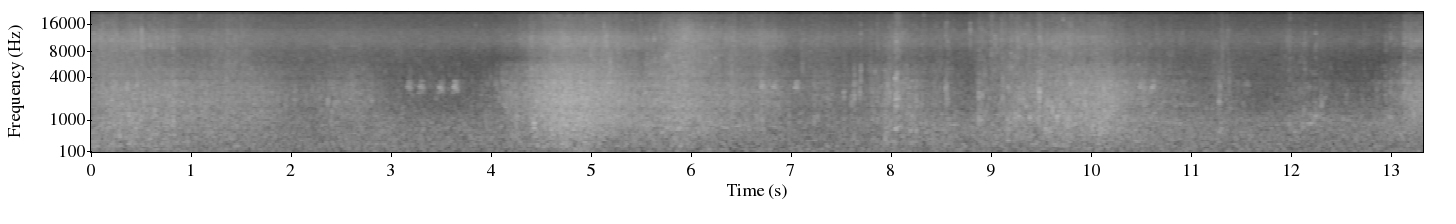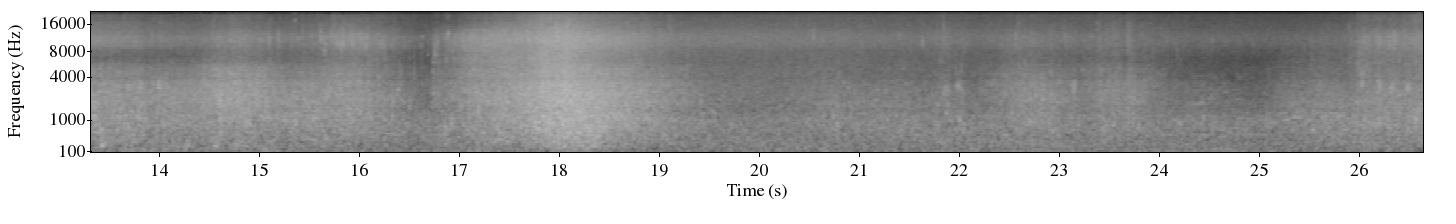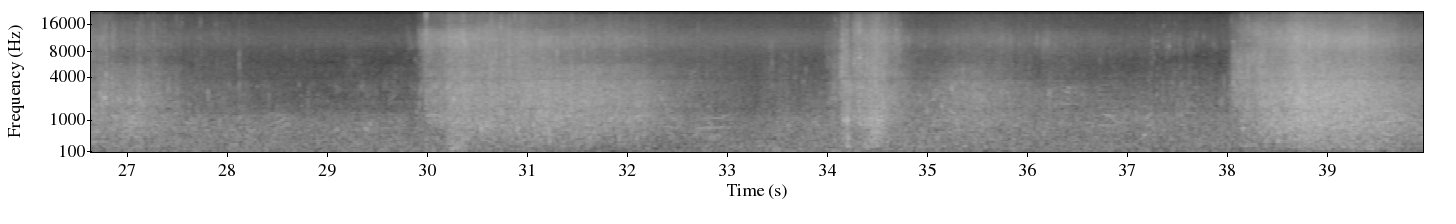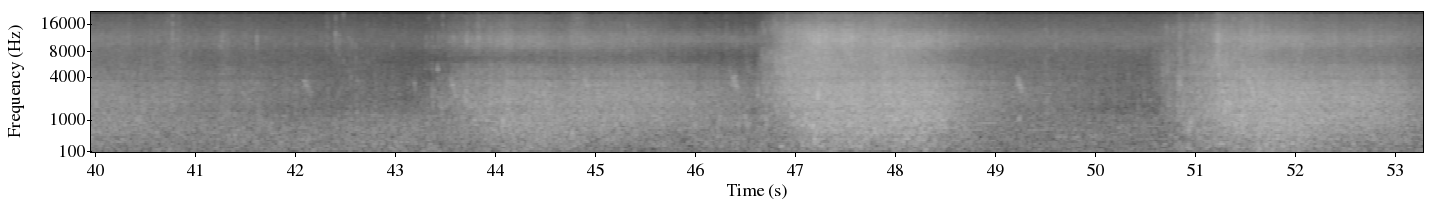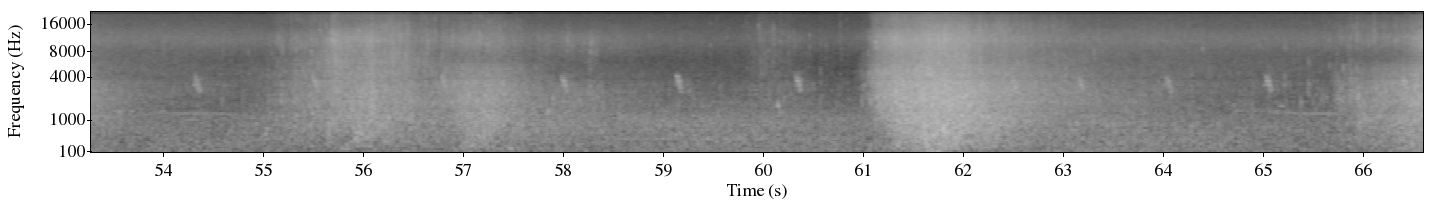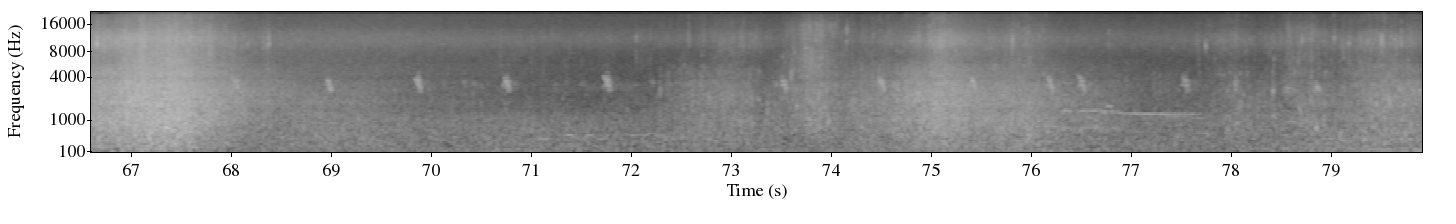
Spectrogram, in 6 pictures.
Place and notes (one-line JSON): {"title": "烏石鼻漁港, Taiwan - Small fishing port", "date": "2014-09-08 15:02:00", "description": "Thunder and waves, Sound of the waves, Small fishing port, Tourists\nZoom H2n MS+XY", "latitude": "23.23", "longitude": "121.42", "altitude": "7", "timezone": "Asia/Taipei"}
